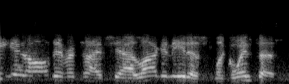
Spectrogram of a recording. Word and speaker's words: Lagunitas: So give us the official way of pronouncing it. – All right, so you got La Goo Tus. Lagunitas. – Lagunitas,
